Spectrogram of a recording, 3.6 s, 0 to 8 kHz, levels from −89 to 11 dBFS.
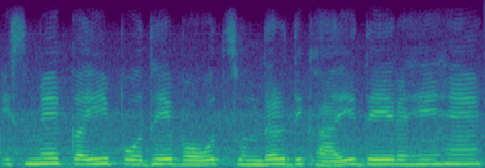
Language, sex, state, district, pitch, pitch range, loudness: Hindi, female, Punjab, Fazilka, 215 Hz, 205-220 Hz, -11 LUFS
